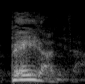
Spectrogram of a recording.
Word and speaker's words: Bethe: happening was 1930s Hans Bethe, B-E-T-H-E. How do you pronounce B-E-T-H-E? Bethe? I don't know how to pronounce his last name. Beta. That's how you spell his name.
